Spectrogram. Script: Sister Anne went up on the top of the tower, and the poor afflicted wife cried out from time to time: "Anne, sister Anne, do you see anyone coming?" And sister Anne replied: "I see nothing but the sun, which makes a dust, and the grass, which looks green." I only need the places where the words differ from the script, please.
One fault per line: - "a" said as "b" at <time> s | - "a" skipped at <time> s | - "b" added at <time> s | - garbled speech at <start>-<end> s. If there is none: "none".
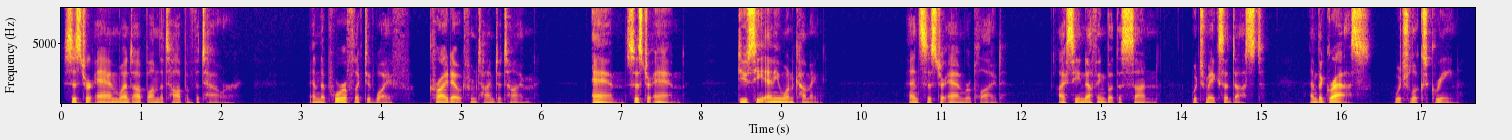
none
